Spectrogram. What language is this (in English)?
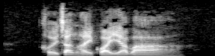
Cantonese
